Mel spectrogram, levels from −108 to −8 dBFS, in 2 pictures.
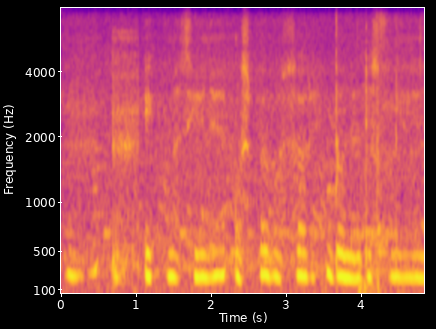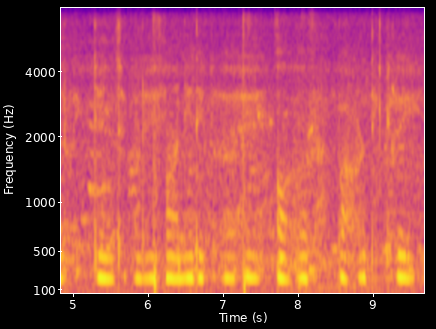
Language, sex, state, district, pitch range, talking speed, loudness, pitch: Hindi, female, Chhattisgarh, Kabirdham, 220-240 Hz, 150 wpm, -17 LUFS, 230 Hz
